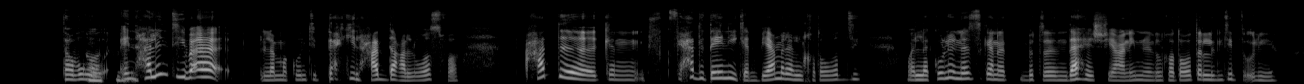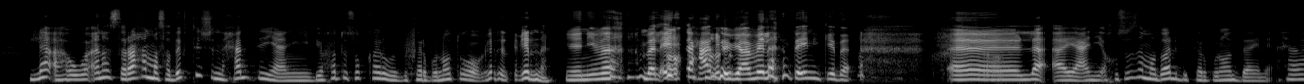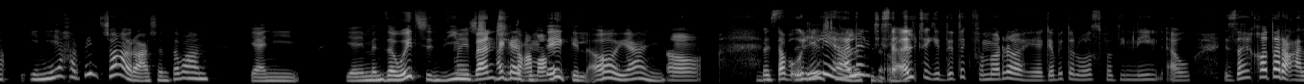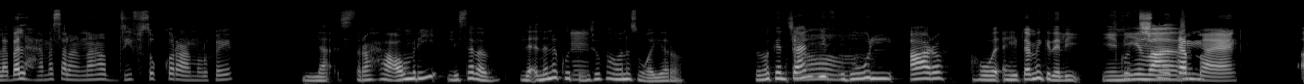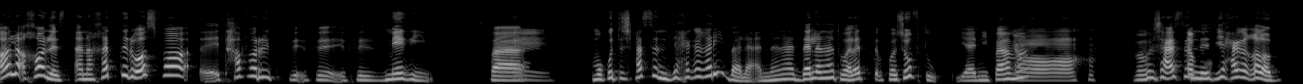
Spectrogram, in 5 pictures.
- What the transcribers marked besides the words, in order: other background noise; laughing while speaking: "آه"; laughing while speaking: "ما ما لقيتش حد بيعملها تاني كده"; tapping; chuckle
- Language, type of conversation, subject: Arabic, podcast, إيه أكتر طبق بتحبه في البيت وليه بتحبه؟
